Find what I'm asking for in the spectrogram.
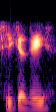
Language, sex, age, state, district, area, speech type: Punjabi, male, 18-30, Punjab, Shaheed Bhagat Singh Nagar, urban, conversation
